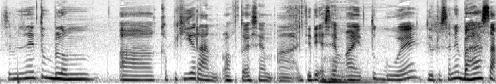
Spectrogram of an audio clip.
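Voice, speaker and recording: At a fairly quick pace and with hardly any pauses, a woman talks in a medium pitch with a dark, mellow, somewhat breathy tone and lively intonation. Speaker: Korean literature student. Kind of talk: casual chat.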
